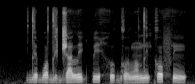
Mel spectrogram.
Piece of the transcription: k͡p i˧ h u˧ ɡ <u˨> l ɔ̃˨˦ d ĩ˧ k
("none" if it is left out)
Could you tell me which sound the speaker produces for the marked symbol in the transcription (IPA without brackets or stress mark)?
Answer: o˨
